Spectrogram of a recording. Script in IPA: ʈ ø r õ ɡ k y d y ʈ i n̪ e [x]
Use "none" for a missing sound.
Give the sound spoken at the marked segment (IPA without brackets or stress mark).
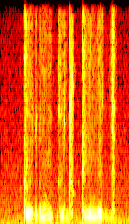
ɡ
